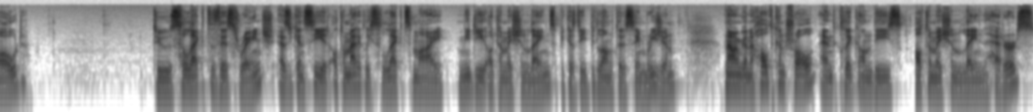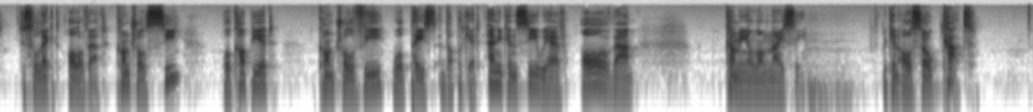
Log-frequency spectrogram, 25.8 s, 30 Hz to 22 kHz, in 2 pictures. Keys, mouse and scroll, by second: 0.0 r, 1.0 click, 10.7 ctrl+click, 12.0 ctrl+click, 15.5 ctrl+c, 17.8 ctrl+v, 25.0 ctrl+x.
